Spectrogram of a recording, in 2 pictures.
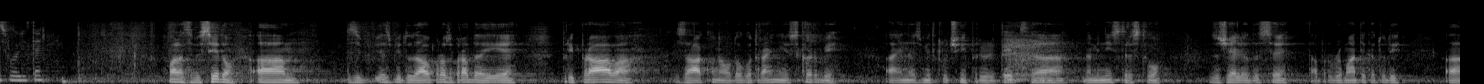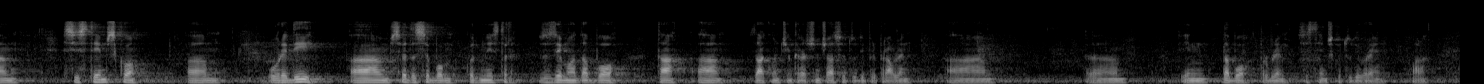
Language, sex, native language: Slovenian, male, Slovenian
